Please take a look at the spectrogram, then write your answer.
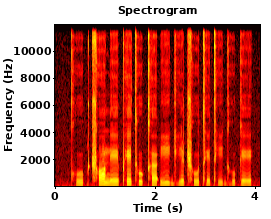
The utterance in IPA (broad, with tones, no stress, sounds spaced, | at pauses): kʰ uː˩˧˩ k ʈ͡ʂʰ ɔ˧˥˧ n eː˩˧˩ pʰ e˥ tʰ u˥ kʰ ɐ˧˩ ʔ iː˧˥˧ ɡʱ i˩˧˩ ʈ͡ʂʰ u˧˥˧ tʰ e˩ tʰ i˩˧˩ ɡʱ u˩˧˩ k e˧˩˧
